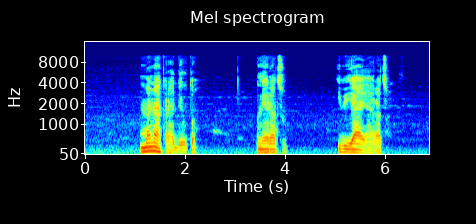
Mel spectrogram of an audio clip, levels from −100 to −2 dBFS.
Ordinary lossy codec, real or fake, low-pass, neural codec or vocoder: none; real; 9.9 kHz; none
